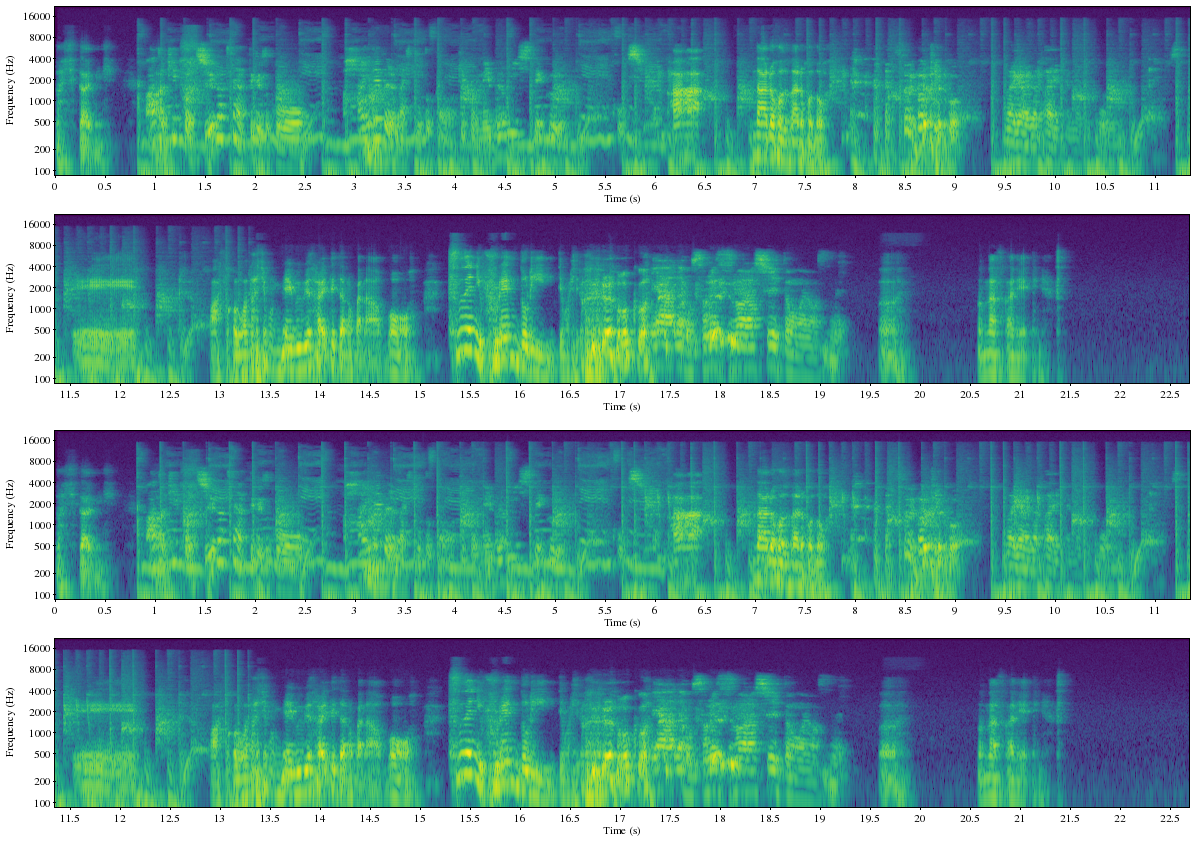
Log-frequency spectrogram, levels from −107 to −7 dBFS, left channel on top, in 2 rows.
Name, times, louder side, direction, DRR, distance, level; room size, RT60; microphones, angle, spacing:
voice 1, 0.0-0.6 1.0-1.1 3.1-3.3 6.1-6.5 7.0-7.8 8.6-8.9 11.5-12.2 12.6-18.2 19.0-19.2 19.6-19.9 20.6-21.4, left 1 dB, 40° left, 0.6 m, -22 dB
sound 1, 0.8-13.3, right 1 dB, 75° right, 0.7 m, -31 dB
voice 2, 0.9-2.5 2.9-5.2 5.6-6.0 7.9-9.0 9.5-10.7 10.9-11.3 17.3-19.2, left 2 dB, 75° left, 0.8 m, -27 dB
2.5 x 2.0 x 3.1 m
head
